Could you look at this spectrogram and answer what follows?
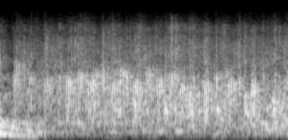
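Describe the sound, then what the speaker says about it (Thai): An audience at a charity concert of Thai popular songs gives a steady round of applause, close and continuous, with faint voices beneath. "ขอเสียงปรบมือให้พีเอสดังๆสักครั้งหนึ่ง"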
